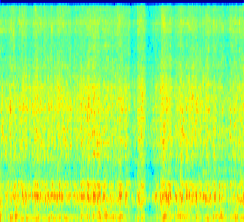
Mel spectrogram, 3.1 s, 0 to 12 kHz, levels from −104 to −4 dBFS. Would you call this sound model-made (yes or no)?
yes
